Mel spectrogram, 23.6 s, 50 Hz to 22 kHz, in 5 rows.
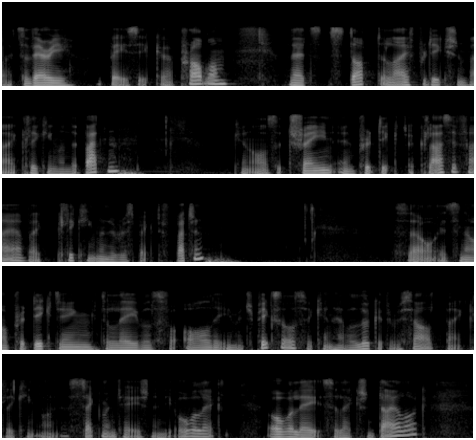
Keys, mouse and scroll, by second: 6.3 click, 12.9 click, 20.5 click.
